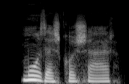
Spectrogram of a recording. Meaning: Moses basket, bassinet (a newborn baby's bed, typically made of woven reeds or straw)
- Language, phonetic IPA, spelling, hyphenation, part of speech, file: Hungarian, [ˈmoːzɛʃkoʃaːr], mózeskosár, mó‧zes‧ko‧sár, noun, Hu-mózeskosár.ogg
